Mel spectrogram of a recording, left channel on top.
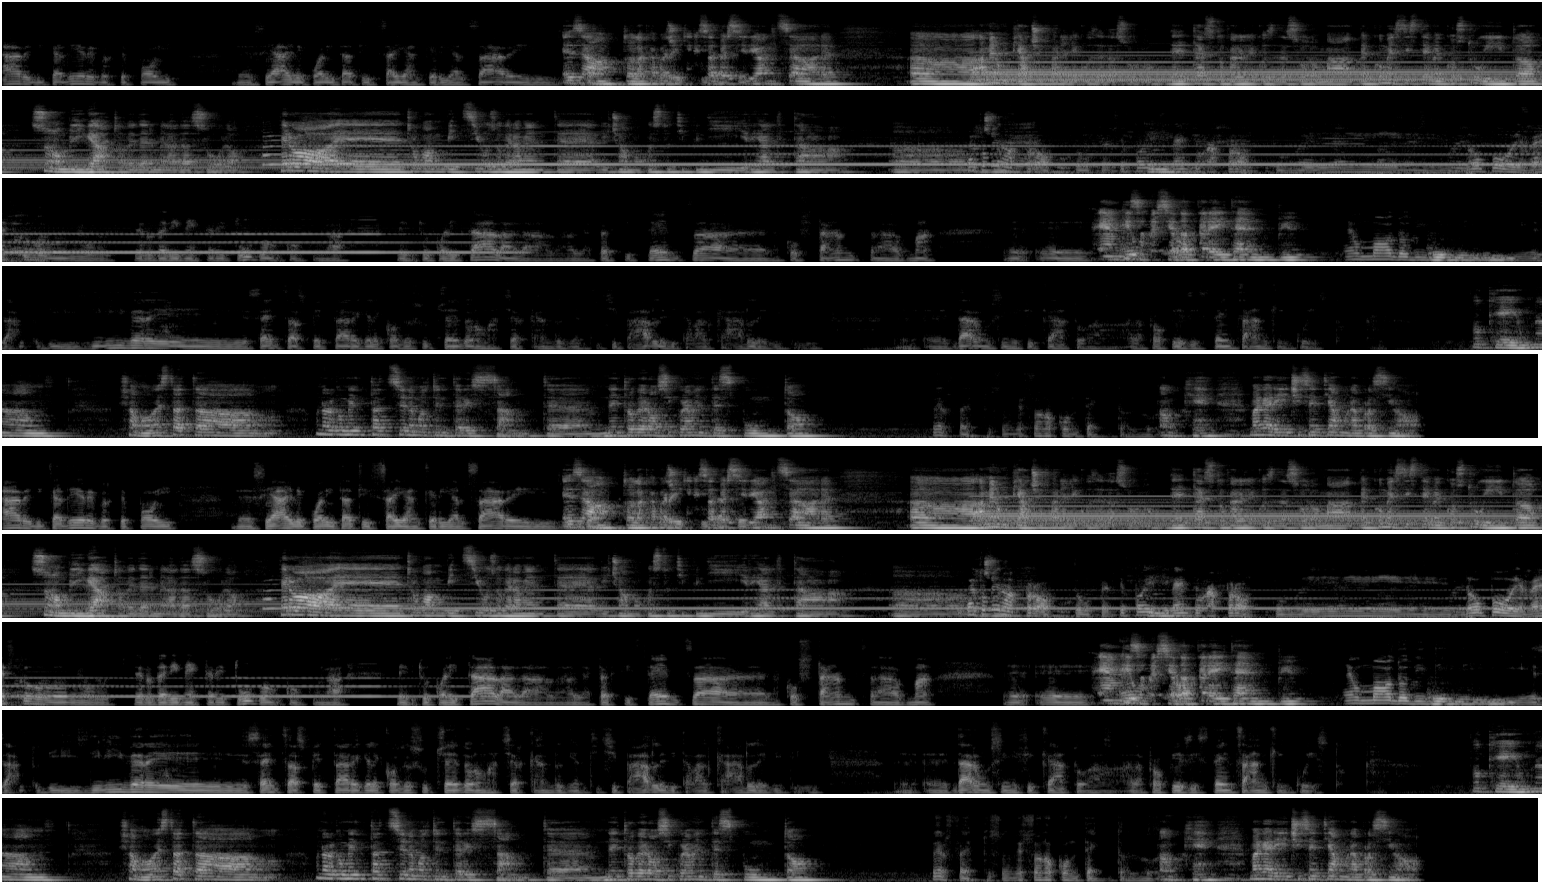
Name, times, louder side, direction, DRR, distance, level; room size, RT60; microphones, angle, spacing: voice 1, 0.0-6.0 6.6-7.8 16.2-16.4 24.9-42.7 44.2-60.0 70.9-73.3, right 6 dB, 80° right, 0.4 m, -40 dB
voice 2, 5.6-25.3 26.9-27.1 41.7-44.0 45.1-46.2 60.9-69.9 73.2-75.8, right 1 dB, 10° right, 0.4 m, -31 dB
sound 1, 9.7-20.5, left 1 dB, 60° right, 1.1 m, -38 dB
Wind instrument woodwind instrument, 18.0-36.1, left 4 dB, 85° left, 0.6 m, -38 dB
sound 2, 25.3-31.3, left 2 dB, 50° left, 0.8 m, -50 dB
2.6 x 2.4 x 2.6 m
head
